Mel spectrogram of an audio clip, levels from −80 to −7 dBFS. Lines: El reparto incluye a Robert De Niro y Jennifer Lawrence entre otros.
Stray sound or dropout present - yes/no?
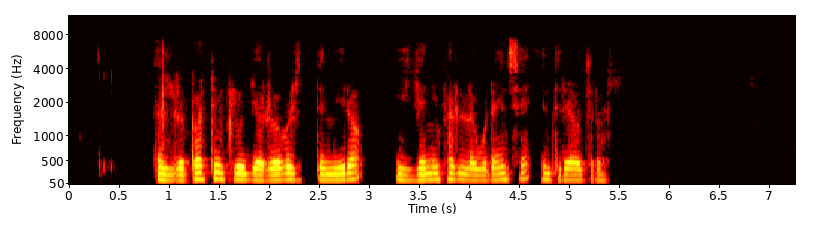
no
